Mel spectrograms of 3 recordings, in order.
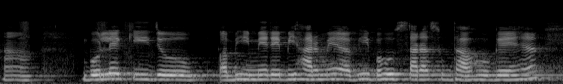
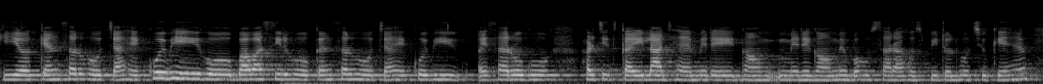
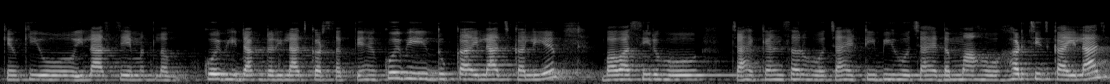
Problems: constant background noise, background conversations at intervals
